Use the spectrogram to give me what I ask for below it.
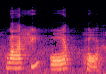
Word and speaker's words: kwashiorkor: main kinds of pem those are marasmus and kwashiorkor pronounced as kwashi or cor okay so these are the two diseases so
